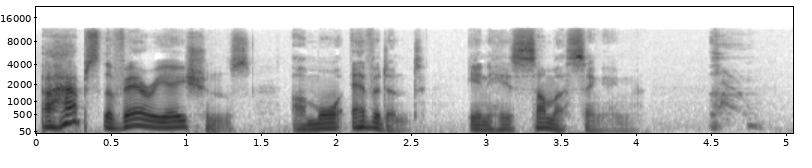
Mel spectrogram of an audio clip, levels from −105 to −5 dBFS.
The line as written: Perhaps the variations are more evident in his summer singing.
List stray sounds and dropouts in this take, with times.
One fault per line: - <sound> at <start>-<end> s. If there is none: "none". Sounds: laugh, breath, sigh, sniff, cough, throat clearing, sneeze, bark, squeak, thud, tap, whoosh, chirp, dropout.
- cough at 4.5-4.9 s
